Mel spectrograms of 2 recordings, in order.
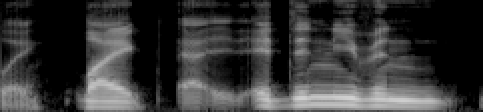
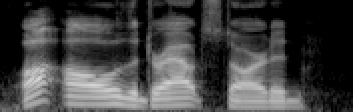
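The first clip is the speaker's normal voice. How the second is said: plain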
